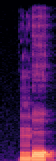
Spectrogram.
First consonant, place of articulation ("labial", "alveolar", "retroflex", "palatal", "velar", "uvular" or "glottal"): velar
